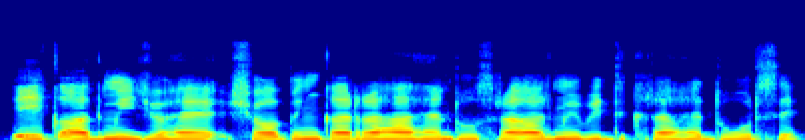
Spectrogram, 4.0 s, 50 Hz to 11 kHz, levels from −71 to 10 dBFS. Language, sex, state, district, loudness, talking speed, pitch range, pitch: Hindi, female, Bihar, Patna, -14 LUFS, 240 wpm, 235-240 Hz, 235 Hz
